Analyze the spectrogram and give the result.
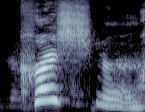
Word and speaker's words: Kreischer: Chrysler? – Chrysler? – I don't know. – Bert Kreischer. – No, it's Kreischer. Not. It's Kreischer.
